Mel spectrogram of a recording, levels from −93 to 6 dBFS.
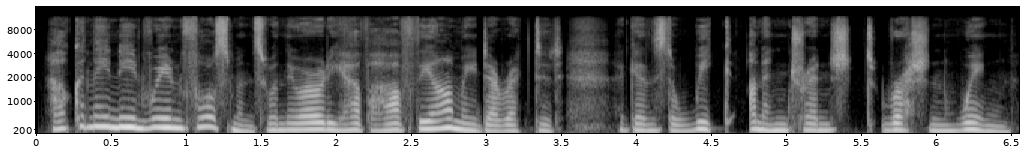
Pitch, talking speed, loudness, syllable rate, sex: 195 Hz, 175 wpm, -18 LUFS, 5.7 syllables/s, female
